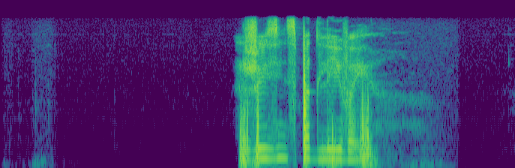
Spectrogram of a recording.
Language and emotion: Russian, neutral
